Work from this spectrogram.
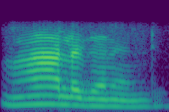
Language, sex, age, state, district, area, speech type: Telugu, female, 60+, Andhra Pradesh, West Godavari, rural, conversation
